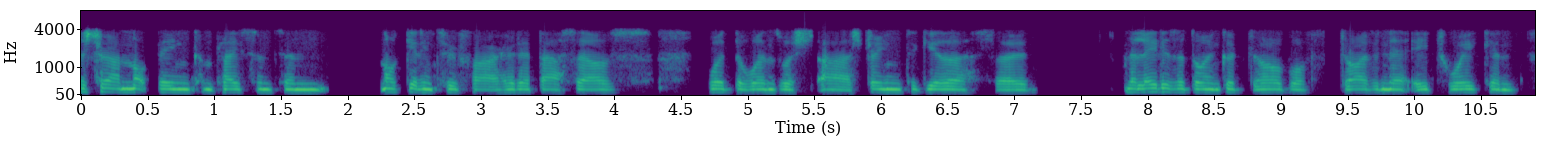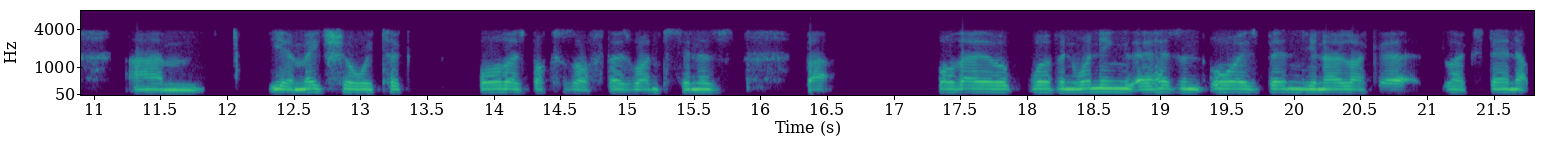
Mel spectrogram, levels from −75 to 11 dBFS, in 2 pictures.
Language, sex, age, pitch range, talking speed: English, male, 20-39, 105-115 Hz, 170 wpm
